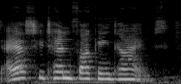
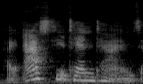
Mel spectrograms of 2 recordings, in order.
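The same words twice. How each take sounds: First: Louder and higher, punching ten; angry shout. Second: Said in the usual way. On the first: Retold or imitated. Telling off a jealous friend, angry shout. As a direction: yell it in his face, fed up.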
